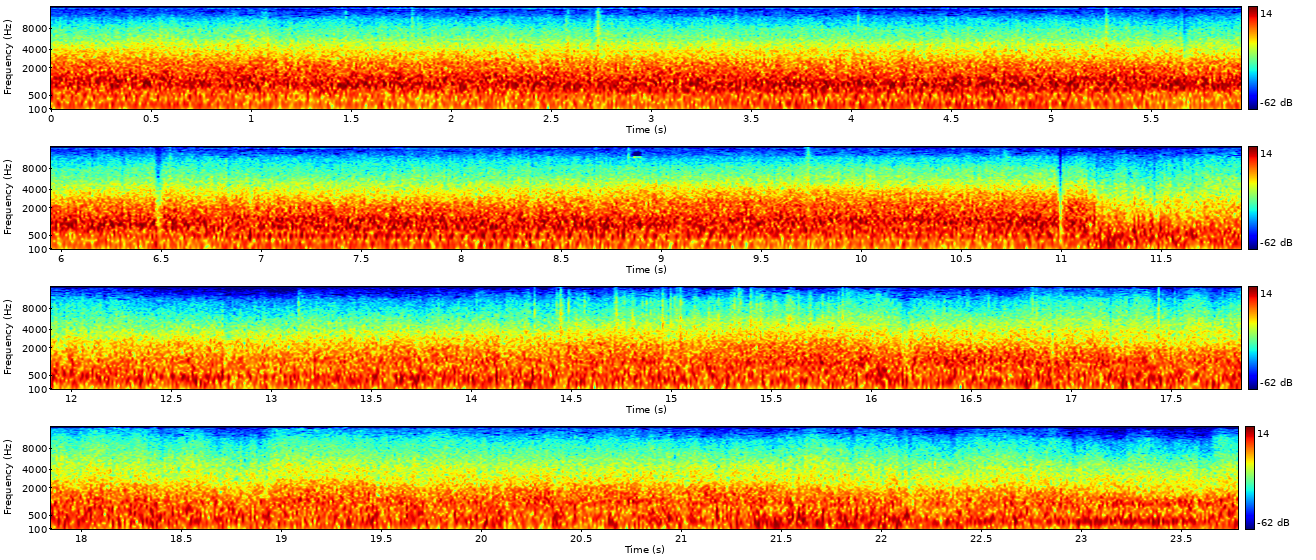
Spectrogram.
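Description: Tyres roar on the road with rushing wind.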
